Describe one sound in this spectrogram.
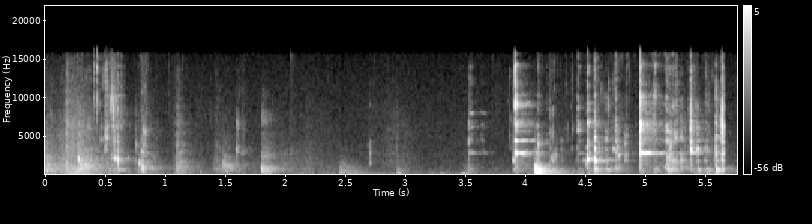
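A metal spoon clinks against a ceramic mug while stirring.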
